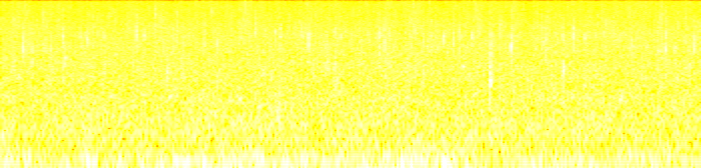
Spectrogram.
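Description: Steady rain falls continuously, a dense hiss of drops with faint scattered patters on surfaces, even and unbroken throughout with no voices.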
